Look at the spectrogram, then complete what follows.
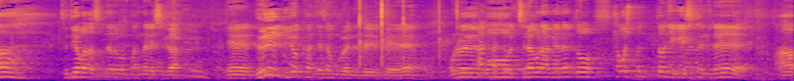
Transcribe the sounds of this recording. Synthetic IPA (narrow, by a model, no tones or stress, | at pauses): a | tɯdiʌbadas͈ɯmidajʌɾʌbʌnpaŋnaɾeɕʰiɡa | je̞nɯɭjuɾjʌkʰante̞sʰaŋuɾoɦenːɯnde̞iɾʌkʰe̞onɯɭmʌt͡ɕinaɡonɦamjʌnɯnt͈o | haɡoɕʰi̥pʰɯt͈ʌnje̞ɡieis͈ɯɭtʰe̞nde̞ | a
